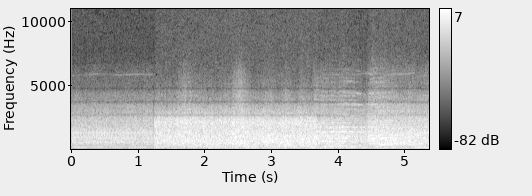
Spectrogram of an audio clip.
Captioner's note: water roaring; dramatic music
